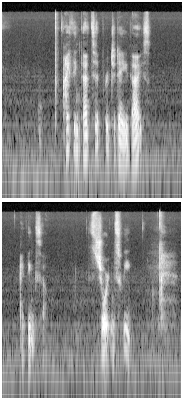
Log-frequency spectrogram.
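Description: An older woman talks calmly, close to the microphone, with pauses.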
